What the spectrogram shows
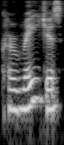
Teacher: the complex word courageous has a stress on the syllable ray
